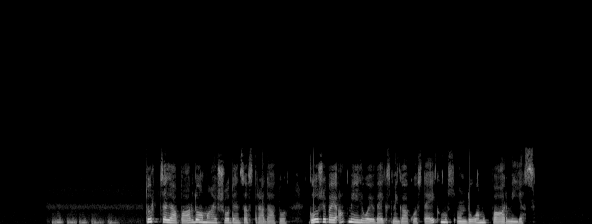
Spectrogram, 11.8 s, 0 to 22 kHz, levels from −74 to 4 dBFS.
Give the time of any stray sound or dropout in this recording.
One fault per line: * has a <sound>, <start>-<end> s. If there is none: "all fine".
* has a laugh, 1.0-2.4 s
